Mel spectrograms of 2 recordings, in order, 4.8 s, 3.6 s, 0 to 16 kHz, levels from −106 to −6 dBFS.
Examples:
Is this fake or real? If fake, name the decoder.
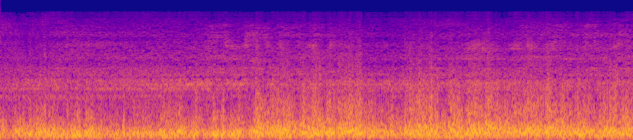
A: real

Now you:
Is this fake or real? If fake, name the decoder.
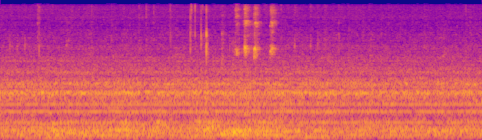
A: fake, vocoder, BigVGAN v2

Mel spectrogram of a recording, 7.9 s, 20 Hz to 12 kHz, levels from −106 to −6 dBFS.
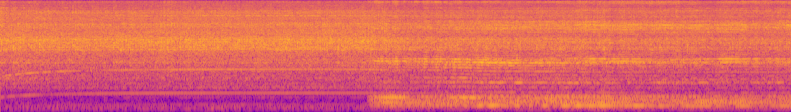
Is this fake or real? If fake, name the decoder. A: real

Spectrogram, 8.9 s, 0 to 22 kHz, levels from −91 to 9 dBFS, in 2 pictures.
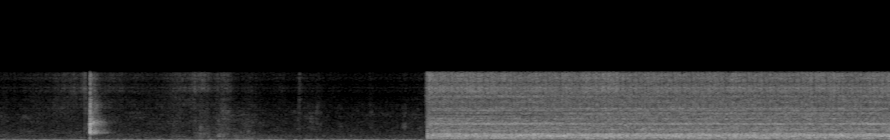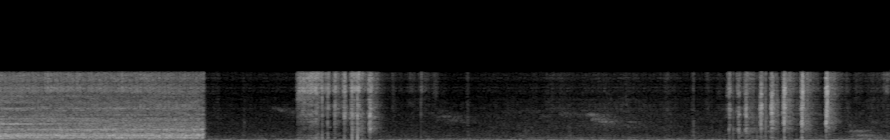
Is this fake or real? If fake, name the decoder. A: fake, vocoder, WaveNeXt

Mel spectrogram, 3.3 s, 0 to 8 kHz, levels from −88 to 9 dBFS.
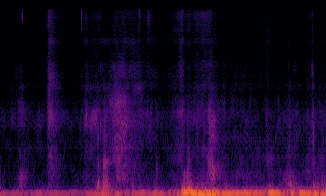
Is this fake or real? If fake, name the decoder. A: fake, vocoder, Vocos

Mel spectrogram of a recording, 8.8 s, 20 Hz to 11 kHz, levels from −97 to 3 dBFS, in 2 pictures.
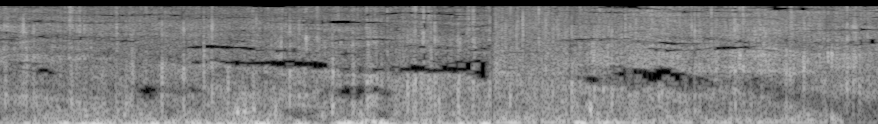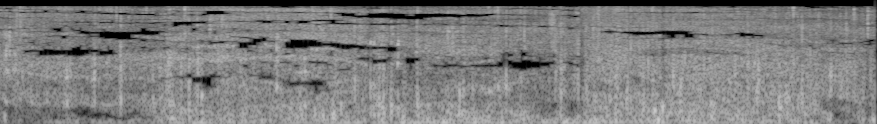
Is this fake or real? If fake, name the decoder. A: real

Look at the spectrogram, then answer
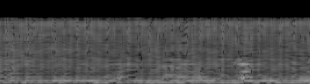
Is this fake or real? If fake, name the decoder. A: fake, vocoder, BigVGAN v2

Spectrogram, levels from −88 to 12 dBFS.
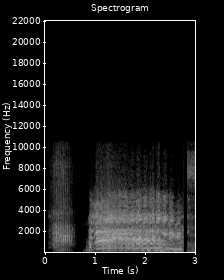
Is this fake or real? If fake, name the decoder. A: real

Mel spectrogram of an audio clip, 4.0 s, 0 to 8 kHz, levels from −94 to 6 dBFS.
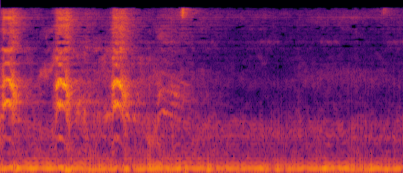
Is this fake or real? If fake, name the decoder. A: fake, vocoder, Vocos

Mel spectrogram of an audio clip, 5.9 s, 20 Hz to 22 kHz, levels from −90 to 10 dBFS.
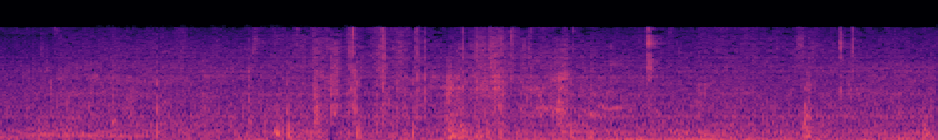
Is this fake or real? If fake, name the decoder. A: fake, vocoder, Vocos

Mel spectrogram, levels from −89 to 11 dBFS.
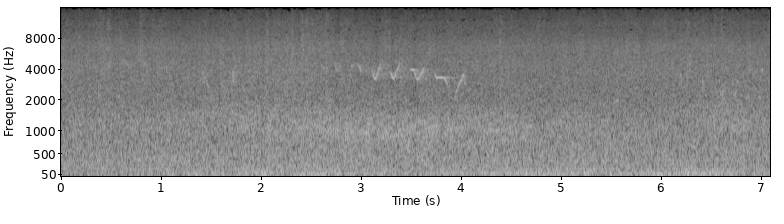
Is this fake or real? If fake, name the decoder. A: real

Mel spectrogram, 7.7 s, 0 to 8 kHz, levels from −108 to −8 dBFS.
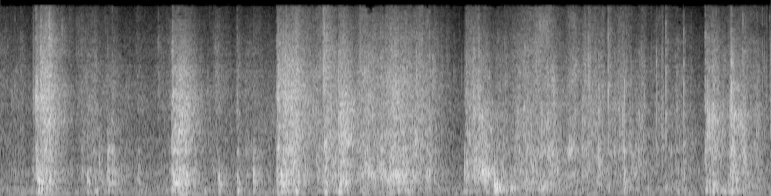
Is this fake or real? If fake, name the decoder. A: fake, vocoder, Vocos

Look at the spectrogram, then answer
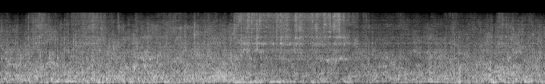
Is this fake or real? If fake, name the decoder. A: fake, codec, HILCodec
